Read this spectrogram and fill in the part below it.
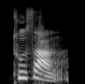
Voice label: neutral, monologue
